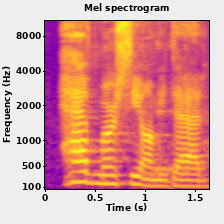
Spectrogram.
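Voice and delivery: slow, begging, pleading delivery. Retelling a son kneeling to beg, imitating a son's pleading. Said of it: "Got on his knees".

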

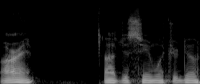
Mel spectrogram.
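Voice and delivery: telephone speaking voice. Acting out a phone call with a younger brother: imitating McGee on the phone. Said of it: "the phone conversation McGee sounds a little bit like this".

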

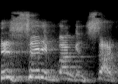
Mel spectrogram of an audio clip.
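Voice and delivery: acted-out top-of-the-lungs scream, very high, fast, shrill. Retelling a man screaming after he couldn't get a cab, retelling a man screaming. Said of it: "he's just screaming at the top of his lungs".

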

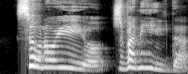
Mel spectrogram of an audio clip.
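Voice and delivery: words breaking through laughter, high and loud. The doll turns toward the man watching her: bursting out laughing. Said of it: "scoppiò a ridere".

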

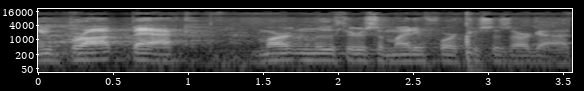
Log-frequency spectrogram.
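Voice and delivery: choked-up voice, catching with emotion. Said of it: "I get emotional when I read that last line".

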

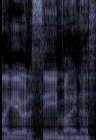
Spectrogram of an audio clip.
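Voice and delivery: plain

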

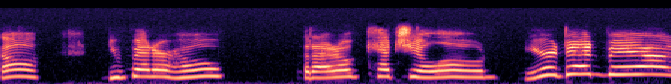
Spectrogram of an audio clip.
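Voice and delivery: high, screamed delivery. Voicing a character being led away, threatening a man: screaming a threat. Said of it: "just scream out to him as she's being led away".

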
